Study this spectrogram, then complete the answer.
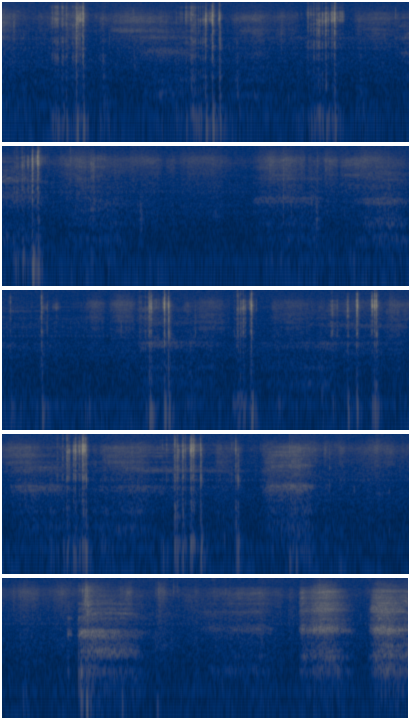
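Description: Scissors snip through fabric while an embroidered bag is assembled by hand, giving a series of close, crisp cuts in irregular bursts with short pauses between them.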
